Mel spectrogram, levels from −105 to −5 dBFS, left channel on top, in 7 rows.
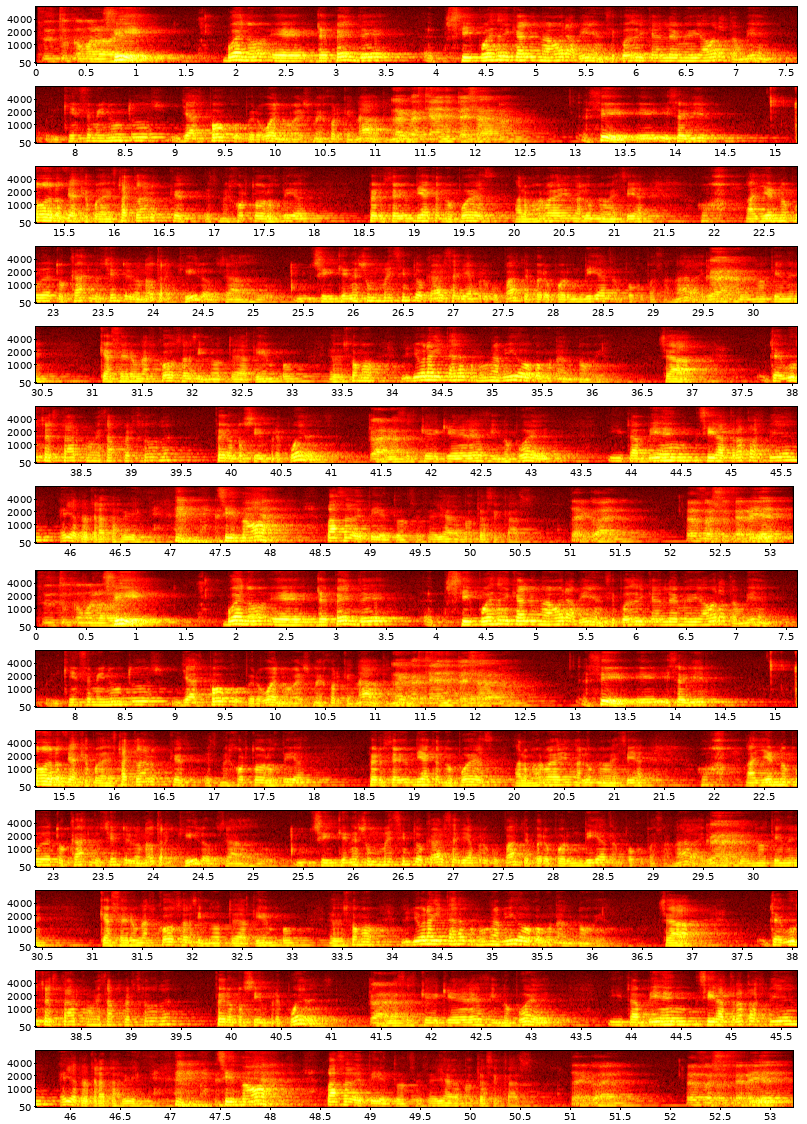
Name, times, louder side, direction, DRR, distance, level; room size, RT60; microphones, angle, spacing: voice 1, 0.0-1.0 11.1-12.4 29.5-29.9 41.4-41.7 47.0-47.3 47.7-48.0 51.0-51.5 52.2-53.0, left 1 dB, 15° left, -5 dB, 2.5 m, -31 dB
voice 2, 0.8-1.1 1.9-3.6 3.9-7.3 7.7-11.4 13.1-14.4 15.2-17.9 18.6-21.3 21.9-28.7 29.2-29.6 29.9-30.5 31.1-33.0 33.4-36.1 36.7-37.0 37.7-39.4 39.9-40.9 41.5-41.7 41.9-43.2 43.8-46.7 47.0-47.2 47.5-48.1 48.6-50.5 52.8-53.0, right 1 dB, 10° right, 6 dB, 1.0 m, -27 dB
17.5 x 5.9 x 7.5 m, 1.0 s
head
